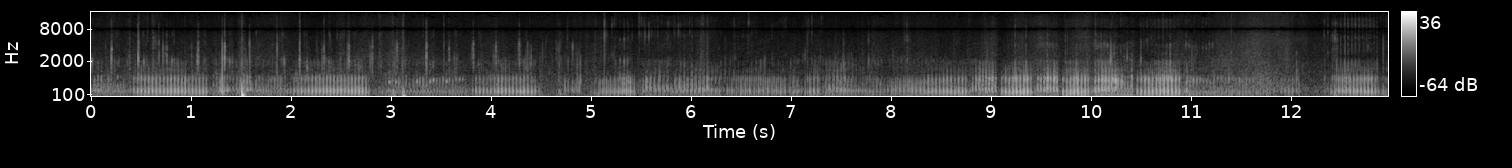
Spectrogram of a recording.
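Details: Kitten wanting a bottle keeps up a softer, low purr in uneven bursts, with scattered clicks and rustling and a sharp tap near the end.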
